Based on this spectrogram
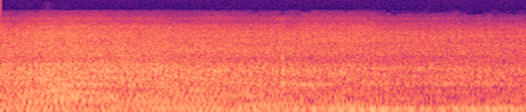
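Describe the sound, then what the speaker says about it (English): Small engine of a kei van revving in place, a loud steady drone with a gently rising and falling pitch, heard close up with no talking. "I'll give it some revs."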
